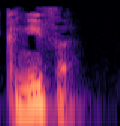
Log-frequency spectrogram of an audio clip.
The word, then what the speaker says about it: knife: So, like, the word knife used to be pronounced knife. You know, so, like, hand me that knife over there so I can cut my steak or whatever. And because of the French, the K became silent, and the I, instead of being E, became I.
